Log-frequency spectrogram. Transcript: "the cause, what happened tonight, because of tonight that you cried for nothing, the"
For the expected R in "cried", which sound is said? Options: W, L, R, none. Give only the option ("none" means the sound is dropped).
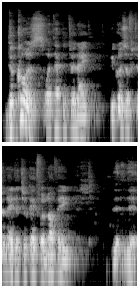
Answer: none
